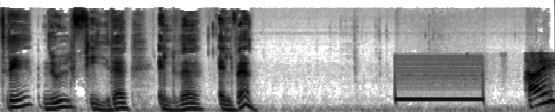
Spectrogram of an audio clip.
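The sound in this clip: A single steady electronic telephone tone from a jukebox request phone line sounds for about one second after a stretch of talk, and a voice returns right after it.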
